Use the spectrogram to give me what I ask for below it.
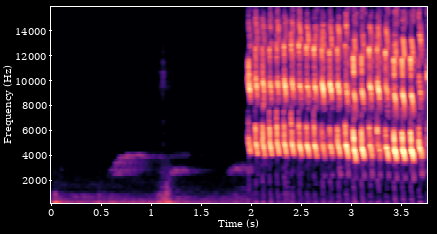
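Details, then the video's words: Training recording of a cililin's tembakan song for murai batu and other songbirds: quiet background with a short thin note, then a loud, high, rapidly stuttering trill running to the end. "MASTERAN TEMBAKAN CILILIN GACOR DOR,SUPER JERNIH & TAJAM"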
